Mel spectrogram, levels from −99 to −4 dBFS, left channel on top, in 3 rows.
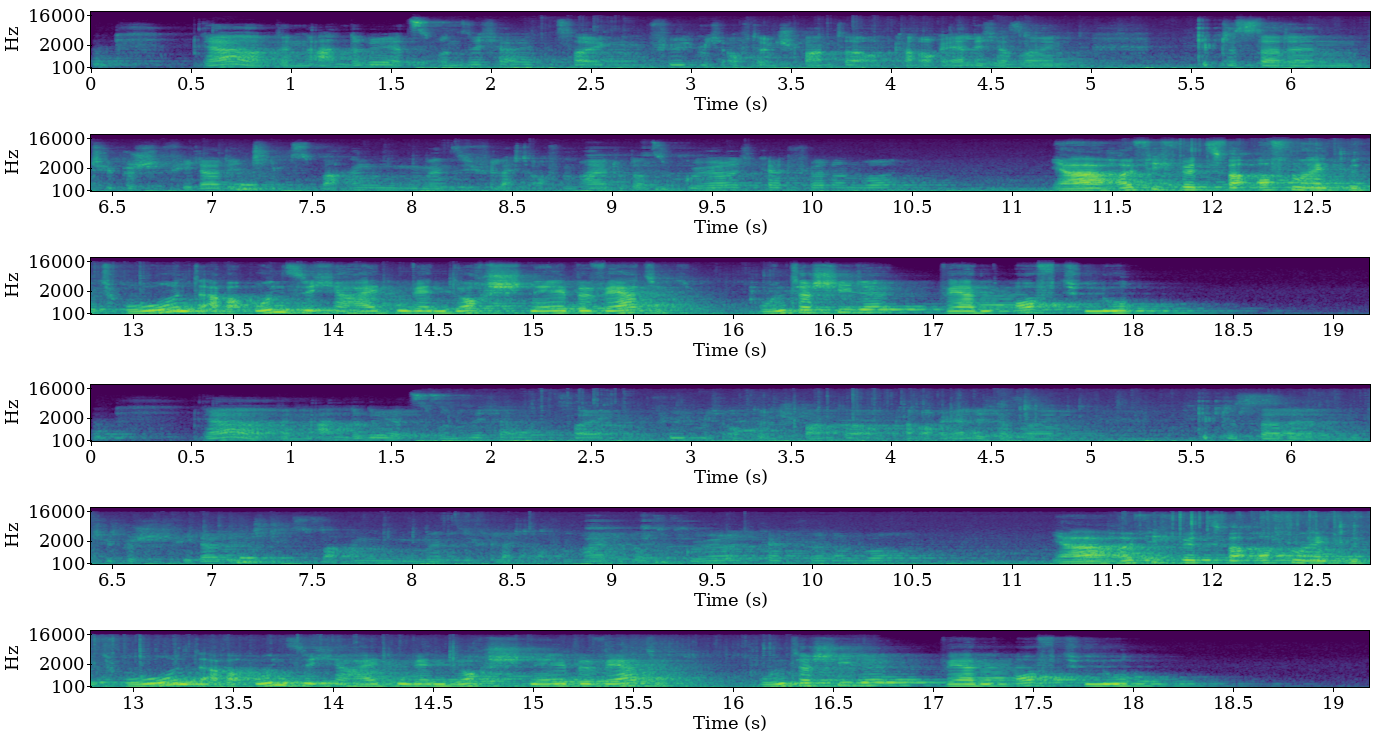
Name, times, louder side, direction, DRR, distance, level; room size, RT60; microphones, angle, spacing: voice 1, 0.1-10.5 16.1-16.4, left 3 dB, 50° left, 3 dB, 2.1 m, -40 dB
sound 1, 1.6-16.7, equal, 25° right, 2.2 m, -38 dB
voice 2, 11.2-15.7 16.1-18.1, left 1 dB, 30° left, 5 dB, 2.4 m, -26 dB
29.5 x 19.5 x 7.9 m, 1.1 s
head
